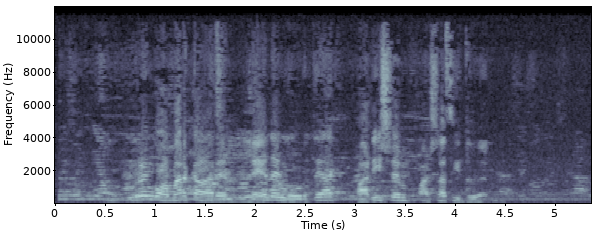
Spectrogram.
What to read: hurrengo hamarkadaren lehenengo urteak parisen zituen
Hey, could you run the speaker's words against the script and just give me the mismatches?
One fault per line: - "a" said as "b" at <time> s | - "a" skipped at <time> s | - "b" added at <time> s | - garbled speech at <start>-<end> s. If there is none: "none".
- "pasa" added at 3.6 s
